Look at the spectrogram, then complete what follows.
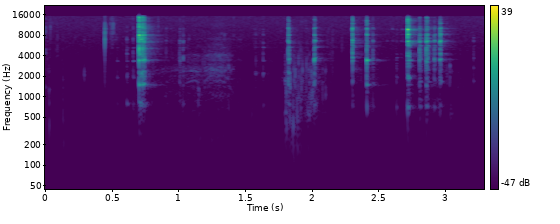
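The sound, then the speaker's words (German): A glass clinks sharply, followed by a quiet sip and a swallow of the last bit of water in the glass, then a few small clicks and mouth noises. No one speaks. “Und ich muss jetzt erstmal noch den, das letzte Schlückchen Wasser aus meinem Glas trinken, weil mein Hals tut verdammt weh.”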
